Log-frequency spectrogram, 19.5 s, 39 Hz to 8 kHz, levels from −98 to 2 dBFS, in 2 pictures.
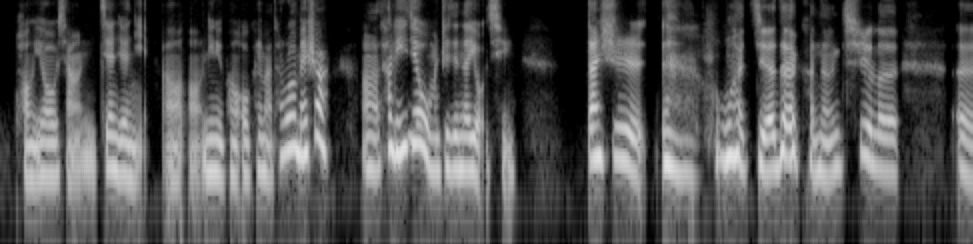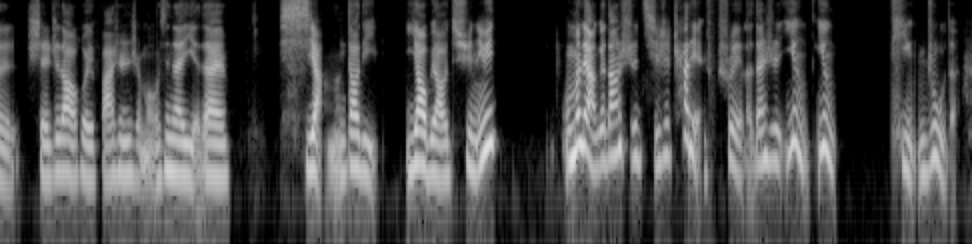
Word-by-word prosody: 朋 165 -2 -2
友 175 0 0
想 185 - -6 0.2
见 210 -2 +1
见 175 -3 +1
你， - - -8
啊， 80 +1 -5
哦， - - -7
你 190 - +1
女 180 - +1
朋 175 +1 -5
友 - - -7
OK 180 +2 -3
吗？ 180 - -3
他 265 - -7
说 310 +1 +5
没 275 - +8
事， 290 - +3 0.4
啊。 205 -2 -3
她 275 +10 +2
理 295 +2 +7
解 355 - +5
我 310 -6 +5
们 195 -1 -2
之 210 - -1
间 205 0 +2
的 200 - +2
友 - - +3
情， - - -7 0.7
但 250 +1 +6
是， 240 -4 +1
呃， 190 -5 +1 0.2
我 255 0 +5
觉 200 -2 +3
得 265 +1 +6
可 225 - -6
能 190 +2 -2
去 250 +3 -2
了， 195 -3 -1 0.5
呃， 170 -8 -4
谁 170 -2 -5
知 190 +2 -6
道 185 -3 +1
会 175 -3 -3
发 165 +1 -5
生 185 -1 -4
什 170 - -9
么？ - - -6
我 - - -5
现 200 0 -1
在 180 -1 +1
也 170 - -1
在 170 -1 +1 0.5
想 210 -2 0 0.2
到 215 +1 +3
底 185 -5 -5 0.2
要 220 +1 +5
不 190 - 0
要 170 -2 +1
去 200 +5 -5
呢？ 195 - -1
因 - - +5
为 350 - +6 0.7
我 230 - -3
们 295 +6 +8
2 265 - +6
个 235 - -2
当 265 +3 +2
时 255 -5 -6
其 230 -2 -9
实 270 - -6
差 - - 0
点 290 - -2
睡 230 -7 -6
了， - - -13
但 225 +3 -1
是 240 -1 -5
硬 295 +2 -2
硬 290 -8 0 0.5
挺 185 -5 -7
住 260 +4 -3
的。 - - -17
205 Hz, 255 characters per minute, -22 LUFS, 180-250 Hz, 0.7 s, 没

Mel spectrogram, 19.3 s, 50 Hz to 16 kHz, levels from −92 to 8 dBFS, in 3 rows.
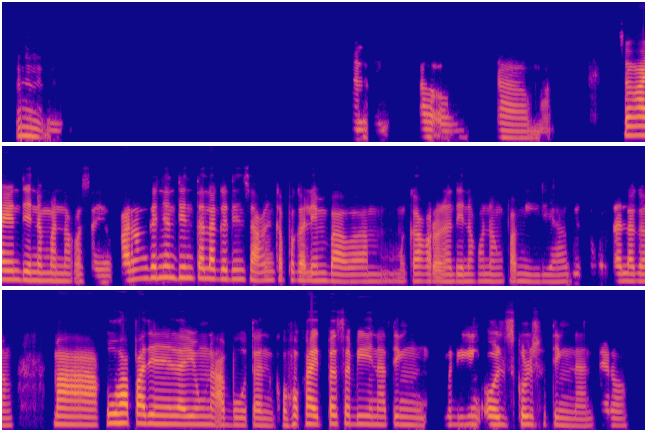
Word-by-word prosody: Mm. 205 -5 -6 2.9
Malaki, 195 0 -9 0.4
oo 185 -2 -4 0.5
tama. 170 - -7 0.8
Sang-ayon 235 -1 +6
din 215 -1 +1
naman 200 -1 -1
ako 190 - -7
sa’yo. 165 -2 -11
Parang 245 +4 +2
ganiyan 280 0 +1
din 275 -1 0
talaga 250 -2 +2
din 240 0 -5
sa'kin 110 - -2
kapag 220 0 -3
halimbawa 185 -3 -2
magkakaroon 185 0 -5
na 180 - -2
din 180 0 -5
ako 185 0 -9
ng 180 -1 -10
pamilya, 180 -1 -9
gusto 190 -1 -17
ko 295 - -18
talagang 190 -1 -3 0.4
makuha 205 +4 +6
pa 235 -1 +7
din 225 -1 +3
nila 210 -1 +5
yung 210 0 -2
naabutan 190 -2 -2
ko 185 +2 -7 0.2
kahit 215 -3 +6
pa 225 - +5
sabihin 215 -1 -1
nating 200 -1 -4 0.2
magiging 200 +1 -3
old 205 -1 +4
school 210 +2 0
siya - - -14
tingnan. 175 -3 -6
Pero 185 -1 -7
195 Hz, 135 wpm, -22 LUFS, 185-220 Hz, 2.9 s, pa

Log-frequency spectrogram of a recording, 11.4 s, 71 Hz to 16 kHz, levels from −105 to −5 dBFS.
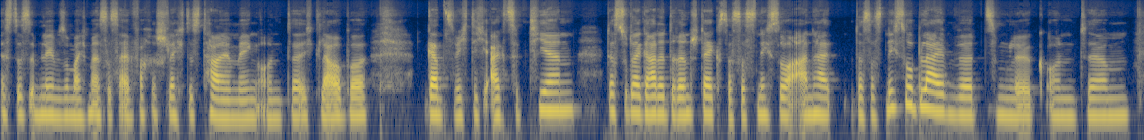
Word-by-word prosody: ist 195 -1 -4
das 190 - 0
im 185 - -5
Leben 185 -1 -2
so, 180 - -5
manchmal 180 +1 -2
ist 180 - -1
das - - -2
einfach 195 +2 -4
schlechtes 185 -1 -2
Timing. 170 -2 0
Und, 170 0 -9
äh, 175 - 0
ich 175 - -10
glaube, 90 +1 +2 0.6
ganz 190 -1 +5
wichtig, 180 +1 -3
akzeptieren, 225 +5 +1 0.3
dass 215 -1 +1
du 215 - +1
da 205 -1 +3
grade 195 -1 +4
drinsteckst, 190 0 +1
dass 165 - +2
das 175 +2 +2
nicht 185 0 +1
so 185 - +2
anhalt 185 -1 +2 0.2
dass 185 -2 -1
das 190 0 -3
nicht 240 +2 0
so 280 -1 +2
bleiben 220 -6 +4
wird 185 0 -1
zum 185 -1 -3
Glück. 90 - -3
Und, 180 -1 -8
ähm, 180 0 -3
185 Hz, 200 wpm, -23 LUFS, 175-195 Hz, 0.6 s, ganz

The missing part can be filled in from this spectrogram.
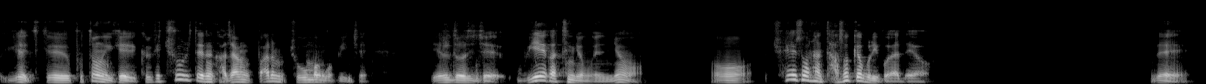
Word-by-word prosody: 이게 - - -2
이제 100 -2 +1
보통은 - - +2
이게 - - +3
그렇게 115 +4 -7
추울 215 +10 -1
때는 145 -9 +3
가장 115 -1 +1
빠른 140 -2 0
좋은 110 +1 -2
방법이 100 -5 -1
인제 - - -12 0.7
예를 100 +1 -1
들어서 100 -2 +3
인제 395 - -1 0.3
위에 185 +2 +6
같은 130 -9 +1
경우에는요 80 -4 -2 0.7
어 95 -1 -2 0.3
최소한 200 - +2
5 180 +7 0
겹을 170 -1 +3
입어야 475 +4 -1
돼요. 485 +4 -7 2.2
네. - - -3
125 Hz, 275 characters per minute, -22 LUFS, -, 2.2 s, 위에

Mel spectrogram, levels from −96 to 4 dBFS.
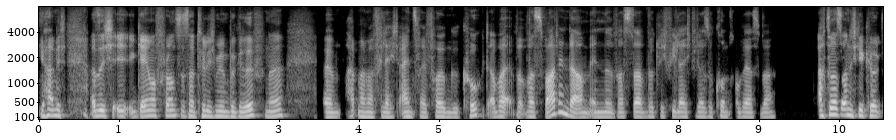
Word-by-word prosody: gar 145 +2 +3
nicht, 145 0 -1 0.3
also, 135 +2 +2
i - - +6
ich 135 -2 +1
„Game 130 +3 +5
of 145 +1 -1
Thrones“ 145 0 +1
ist 130 - -1
natürlich 130 0 0
mir 130 - +1
'n 125 - -1
Begriff, 125 +4 +1
ne? 130 +4 -1 0.5
Ähm, 115 -1 0
hat - - -6
man 120 -1 -1
mal 115 - 0
vielleicht 115 0 -4
1, 120 0 0
2 115 - -3
Folgen 120 +1 -1
geguckt, 140 +7 -3
aber 130 +2 +2
w - - -3
was 125 -1 +2
war - - +7
denn 225 -1 +2
da - - +5
am 110 0 -2
Ende, 115 -1 -3
was 115 0 0
da 120 -1 +1
wirklich 120 -1 -8
vielleicht 120 -2 -3
wieder 120 -1 -4
so 115 0 -9
kontrovers 120 -2 -4
war? 115 +1 -5 0.5
Ach, 145 -1 +2
du 170 - +5
hast 170 -1 +5
auch 160 - +7
nicht 150 -2 +1
geguckt? 135 -2 +1
125 Hz, 255 wpm, -22 LUFS, 115-140 Hz, 0.5 s, war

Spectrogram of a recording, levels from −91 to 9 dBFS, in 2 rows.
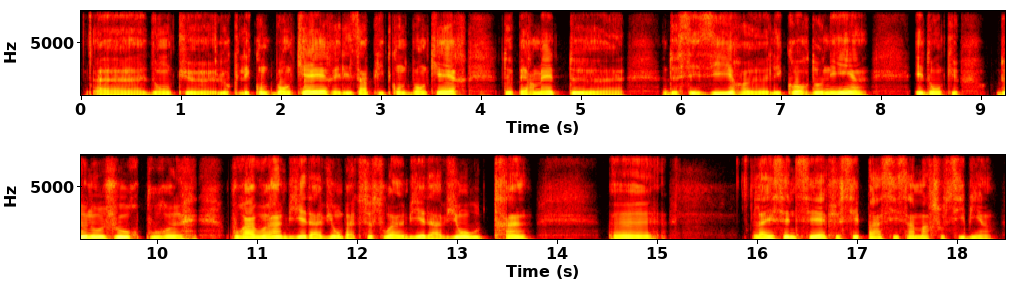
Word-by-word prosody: Heu, 70 -2 -1
donc, 75 +3 -3
heu, 70 -4 -1
le 70 - 0
c - - -5
les - - 0
comptes 85 -4 -1
bancaires 100 +7 +3
et 80 - -1
les 75 -1 -3
applis - - -2
de - - -16
comptes 80 -2 -1
bancaires 100 +8 +1 0.4
te 85 - +1
permettent 90 +7 0
de 70 -4 0 0.4
de 75 +2 -2
saisir, 90 +7 +2
heu, 75 -1 0
les 75 +1 -2
coordonnées 90 - +2 0.5
et 85 - +3
donc 85 +2 -1 0.4
de 125 +2 +6
nos 120 0 +5
jours, 115 0 +3
pour, 100 -4 -2
heu, 90 - +1 0.5
pour 95 +1 0
avoir 100 +2 +3
un 100 - +4
billet 90 -1 +1
d'avion, 85 - 0
bah, 80 - -3
que - - -18
ce - - -2
soit 95 -1 -1
un 85 - +1
billet 85 +1 +1
d'avion 80 +10 +1
ou 80 -6 +1
de - - -16
train, 105 +4 0 0.9
heu, 90 -1 +1 1.0
la 100 +3 +2
SNCF, 110 +2 +1
je 120 - -2
sais 100 -2 -1
pas 120 +2 -2
si 115 -6 -5
ça 95 0 -3
marche 95 -2 -4
aussi 95 0 -4
bien, 85 -1 -4
90 Hz, 180 wpm, -17 LUFS, 75-105 Hz, 1.0 s, de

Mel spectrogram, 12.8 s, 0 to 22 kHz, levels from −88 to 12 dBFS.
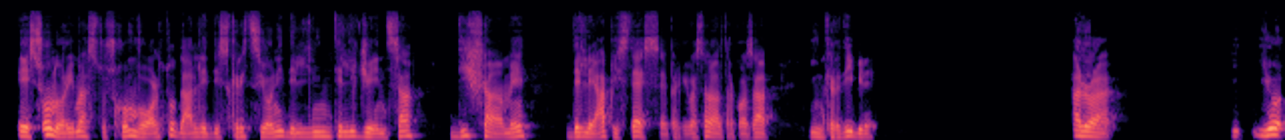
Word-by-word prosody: e 130 -2 +5
sono 170 -4 +6
rimasto 130 +4 -1
sconvolto 130 +1 +1
dalle 115 -2 -1
descrizioni 120 +3 -1
dell'intelligenza 125 +2 -1 0.2
di 120 +4 -6
sciame 130 0 0 0.3
delle 120 -1 +1
api 130 -3 -1
stesse, 130 -8 -2
perché 100 0 -13
questa 110 +5 -4
è - - +4
un'altra 100 -4 -3
cosa 105 +2 -2 0.4
incredibile. 110 -1 -2 1.9
Allora 130 -7 +4 1.1
i 135 - -8 0.2
io 165 +2 +8
120 Hz, 100 wpm, -24 LUFS, 110-135 Hz, 1.9 s, io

